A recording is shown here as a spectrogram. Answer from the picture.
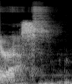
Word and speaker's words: Gyrax: Gyrax. Yeah. Gyrax. Okay. Gary Gyrax. I will fuck up all the time and pronounce it Gygax.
